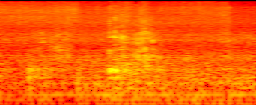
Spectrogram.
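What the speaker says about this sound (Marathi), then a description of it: "आता यात सोडते मी कापलेली तोंडली आता ही सुद्धा सर्व एक जीव करून घ्यायची इकडून तिकडून परतून घ्यायची व्यवस्थित" Chopped ivy gourd stirred and sautéed in a hot pan, giving a steady soft sizzle with spoon scrapes and a brief louder stir in the middle, close up with no talking.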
